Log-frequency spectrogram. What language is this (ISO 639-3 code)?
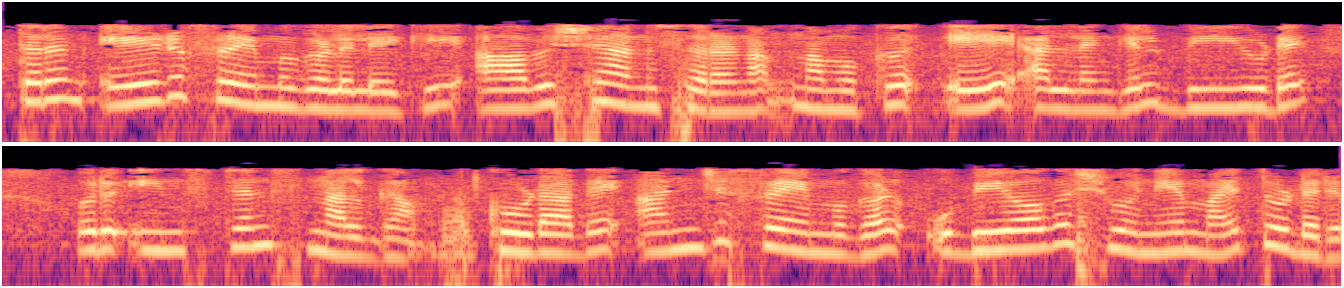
mal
